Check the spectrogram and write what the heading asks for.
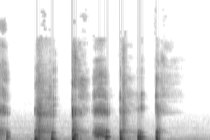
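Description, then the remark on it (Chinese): A woman fakes a cough: a quick string of about six short, harsh bursts packed into two seconds, moderately loud and with no talking. “我假装咳嗽”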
